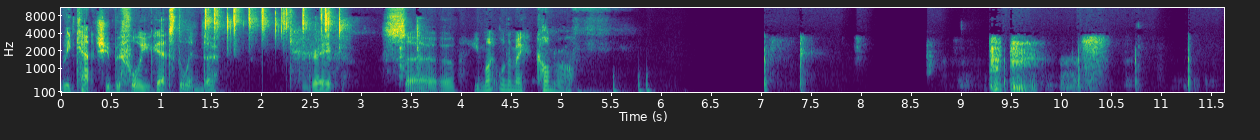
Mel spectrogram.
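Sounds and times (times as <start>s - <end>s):
speech: 0.0s - 1.7s, 2.4s - 5.4s
person having a sneezing fit: 9.3s - 10.8s.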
